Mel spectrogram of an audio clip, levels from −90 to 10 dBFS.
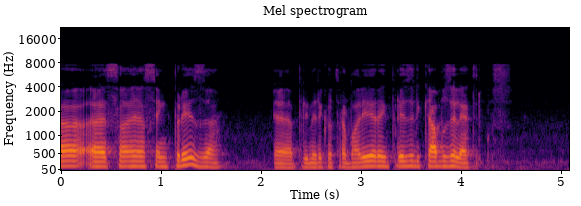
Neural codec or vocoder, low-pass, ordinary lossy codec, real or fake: codec, 16 kHz, 16 kbps, FunCodec, trained on LibriTTS, 50 frames a second; none; none; fake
